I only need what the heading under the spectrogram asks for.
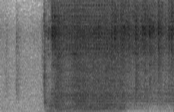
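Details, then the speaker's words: Garbage disposal, after reset button and Allen-wrench unjamming, switched on: harsh, rough, steady buzzing grind; suspected debris lodged inside, not confirmed. "We flipped the switch, but there's a horrible noise. Obviously, let's hear it again. So what that means is there's something inside of it."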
